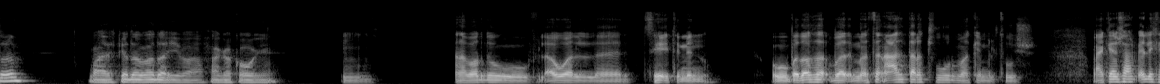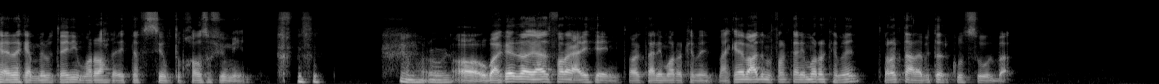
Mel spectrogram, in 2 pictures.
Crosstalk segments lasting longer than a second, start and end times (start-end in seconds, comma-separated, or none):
none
